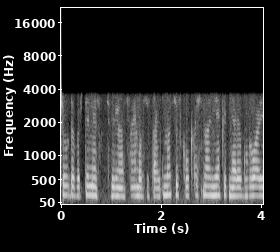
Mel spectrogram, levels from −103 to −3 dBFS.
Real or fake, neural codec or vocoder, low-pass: real; none; 3.6 kHz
